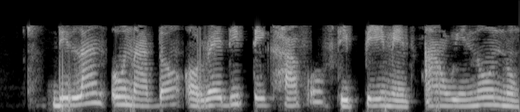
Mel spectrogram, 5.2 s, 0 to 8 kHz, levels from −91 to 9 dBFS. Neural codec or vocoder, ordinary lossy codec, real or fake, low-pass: none; AAC, 16 kbps; real; 7.2 kHz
